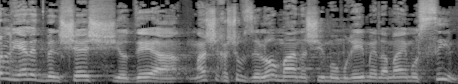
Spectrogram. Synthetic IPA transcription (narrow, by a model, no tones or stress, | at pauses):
oljele̞d̪benʃeʃjo̞d̪eamaʃeχaʃuvzelo̞maːnaʃimo̞mʁime̞lamaemo̞sim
